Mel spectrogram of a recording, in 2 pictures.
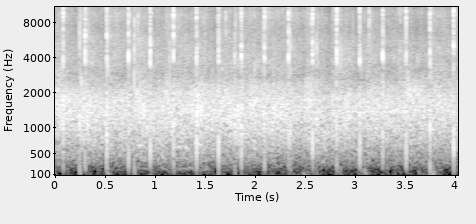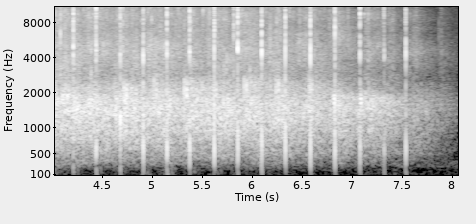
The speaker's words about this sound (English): Let's offer them a round of applause and congratulate them.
